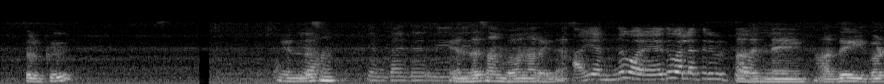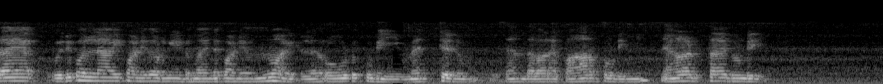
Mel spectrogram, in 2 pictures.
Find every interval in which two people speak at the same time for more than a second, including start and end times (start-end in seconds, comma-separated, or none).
none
